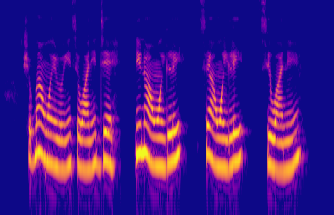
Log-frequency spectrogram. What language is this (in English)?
Yoruba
